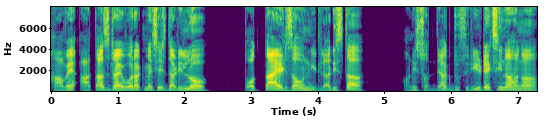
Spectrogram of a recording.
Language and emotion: Goan Konkani, fearful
